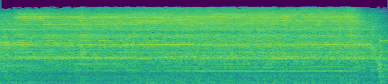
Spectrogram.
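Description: Cordless circular saw running at full speed, cutting through a wooden shovel handle with a steady high whine. It winds down and stops near the end.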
